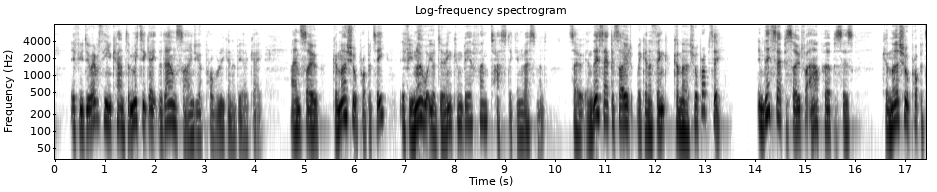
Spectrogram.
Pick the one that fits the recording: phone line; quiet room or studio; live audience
quiet room or studio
